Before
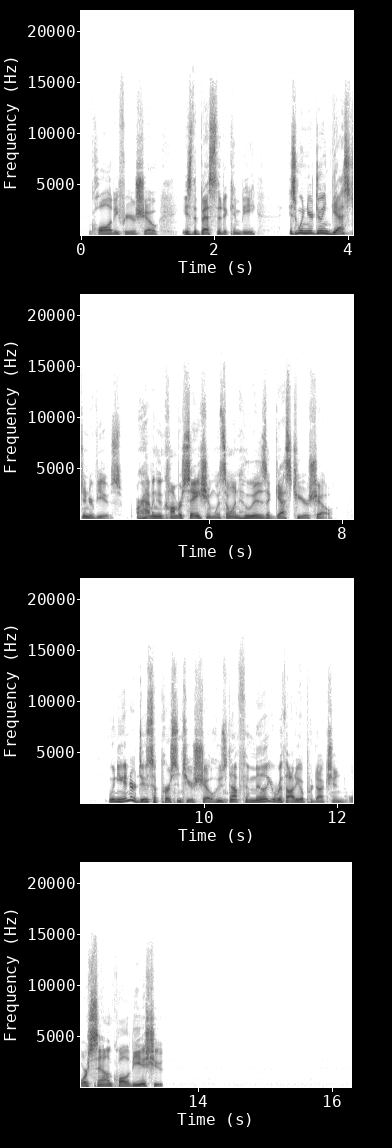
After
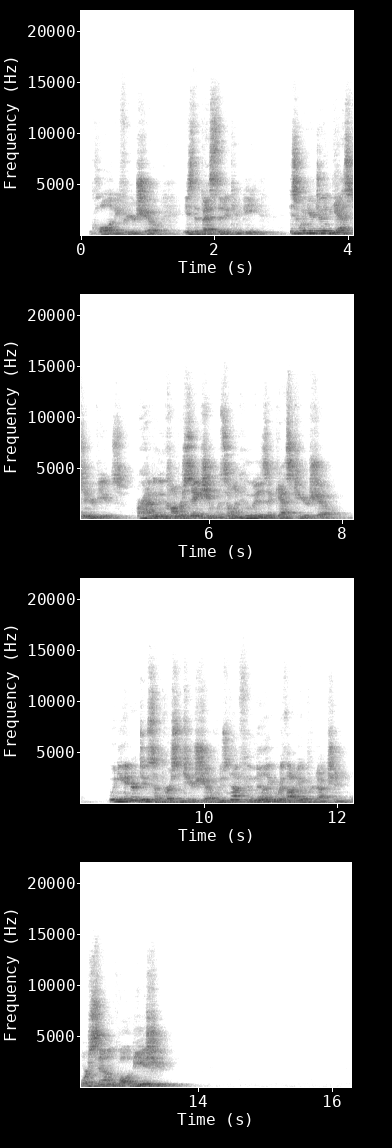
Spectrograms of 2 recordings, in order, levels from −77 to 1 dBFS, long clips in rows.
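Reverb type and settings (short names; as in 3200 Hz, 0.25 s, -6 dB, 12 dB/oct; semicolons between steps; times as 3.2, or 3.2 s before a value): shoebox room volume 90 m³, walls mixed, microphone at 3.7 m; gain -16.5 dB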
